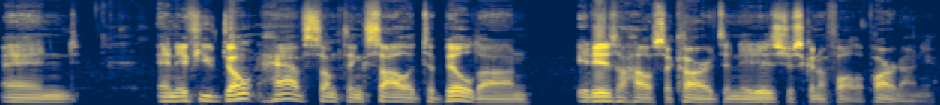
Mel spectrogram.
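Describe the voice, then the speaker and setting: A man chatting casually about films as a podcast panelist, thoughtful and measured, building his points from examples. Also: low-pitched, expressive, no room sound. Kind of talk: casual film discussion.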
